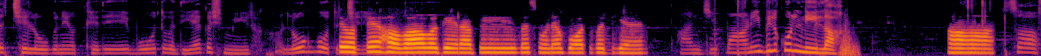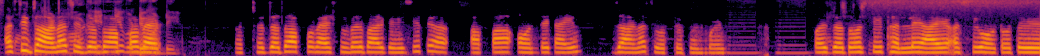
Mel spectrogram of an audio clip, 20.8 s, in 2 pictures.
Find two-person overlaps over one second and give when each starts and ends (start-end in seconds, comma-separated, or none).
10.5-12.0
